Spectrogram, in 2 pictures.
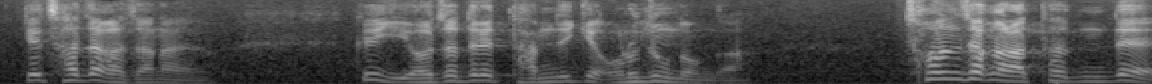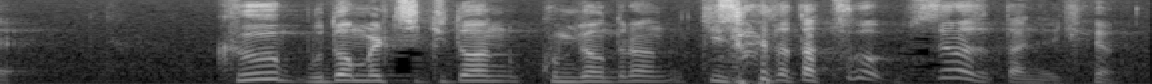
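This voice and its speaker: Bright, animated Korean pastor. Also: male voice, fairly high pitch, fast. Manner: animated, emphatic, with chuckles and rhetorical questions. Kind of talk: sermon.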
